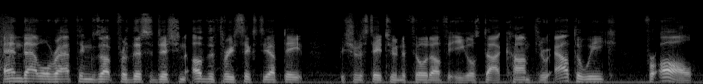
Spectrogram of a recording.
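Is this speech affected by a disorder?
No.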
